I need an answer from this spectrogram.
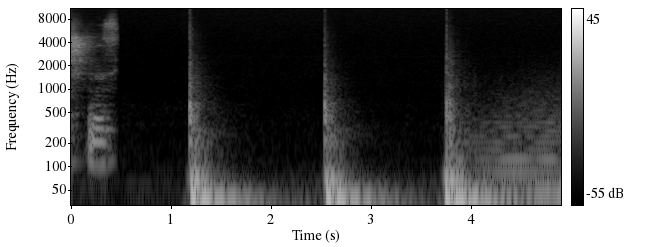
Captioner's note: fist knocking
